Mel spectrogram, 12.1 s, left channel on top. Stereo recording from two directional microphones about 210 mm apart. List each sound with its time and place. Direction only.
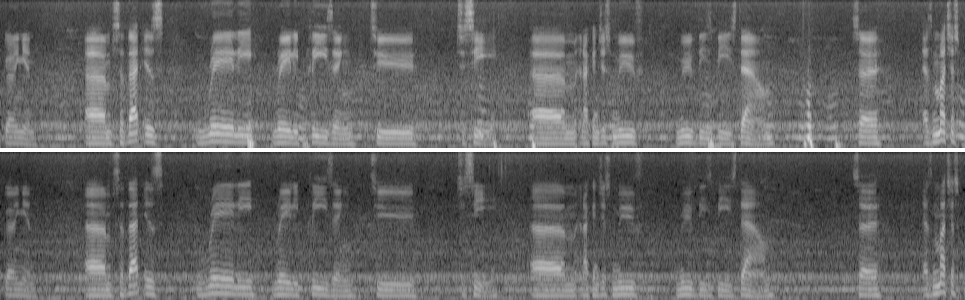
0.1 s bee: 25° left (ahead or behind)
10.7 s bee: 25° left (ahead or behind)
